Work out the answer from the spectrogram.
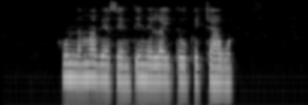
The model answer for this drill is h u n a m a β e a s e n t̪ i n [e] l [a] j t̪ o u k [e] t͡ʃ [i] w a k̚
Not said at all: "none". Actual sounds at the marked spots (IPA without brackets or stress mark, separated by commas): e, a, e, a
